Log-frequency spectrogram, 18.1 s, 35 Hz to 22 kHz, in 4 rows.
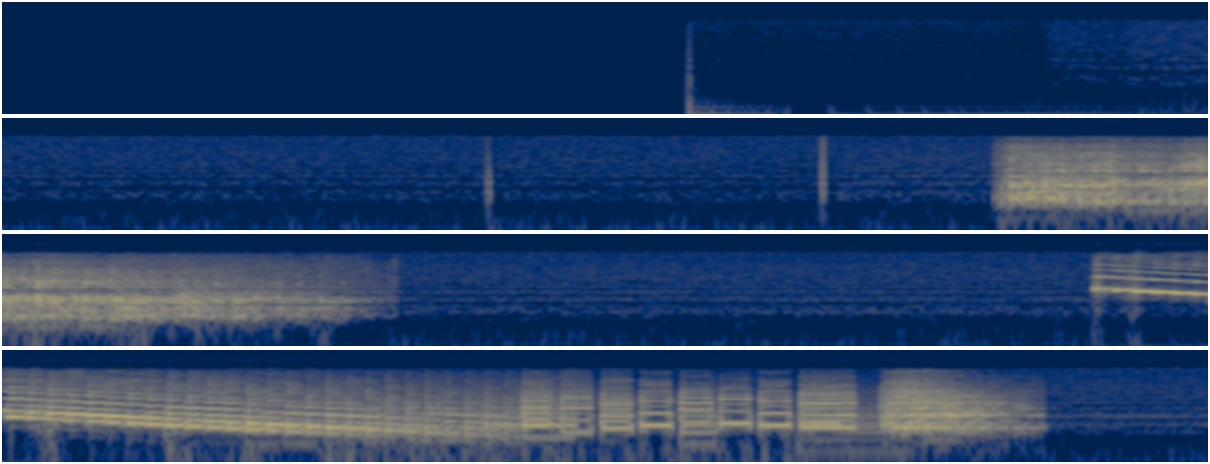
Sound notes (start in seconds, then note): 8.3 jaguar roaring; 13.1 32-bit console startup music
